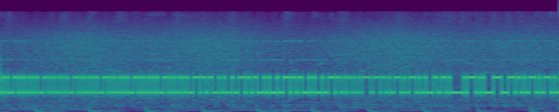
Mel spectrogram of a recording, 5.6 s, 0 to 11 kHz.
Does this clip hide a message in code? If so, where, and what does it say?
Yes: RTTY (50 baud, 450 Hz shift) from 0.0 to 5.6 s, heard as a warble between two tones, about 810 Hz centre, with radio static. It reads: … CQ CQ CQ DE AA8EXO …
